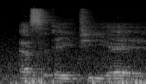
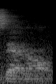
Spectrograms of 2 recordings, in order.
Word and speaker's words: SATA: of transferring data and it's actually not pronounced um s-a-t-a it's actually pronounced Santa or Serial ATA next one is SSD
